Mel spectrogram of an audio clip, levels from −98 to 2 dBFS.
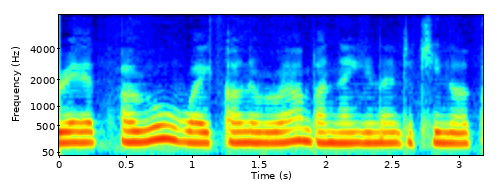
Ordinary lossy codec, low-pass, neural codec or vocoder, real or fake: none; none; codec, 16 kHz, 1 kbps, FunCodec, trained on LibriTTS, 50 frames a second; fake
